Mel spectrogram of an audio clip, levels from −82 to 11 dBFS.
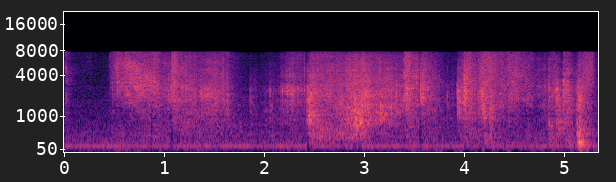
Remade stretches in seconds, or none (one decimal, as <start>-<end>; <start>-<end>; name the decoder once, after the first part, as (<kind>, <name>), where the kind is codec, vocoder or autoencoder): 1.2-3.6 (codec, DAC)

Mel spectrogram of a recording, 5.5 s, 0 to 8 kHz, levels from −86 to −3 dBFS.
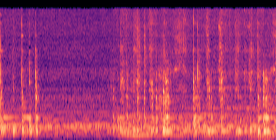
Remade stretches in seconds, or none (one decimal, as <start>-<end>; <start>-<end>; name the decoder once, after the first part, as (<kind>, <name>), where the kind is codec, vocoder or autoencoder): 1.8-4.1 (codec, DAC); 4.5-5.5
